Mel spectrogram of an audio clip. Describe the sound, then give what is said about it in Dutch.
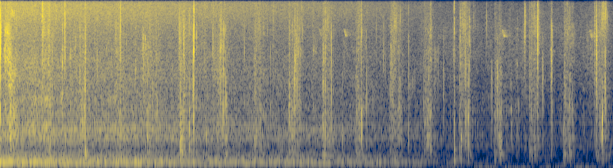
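Steady footsteps of people walking in complete silence crunch clearly along a forest path through a tunnel of fallen and bent trees, with a low rumble early on that fades as the walking continues without any talking. “We lopen in complete stilte over het lievelingspaadje”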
